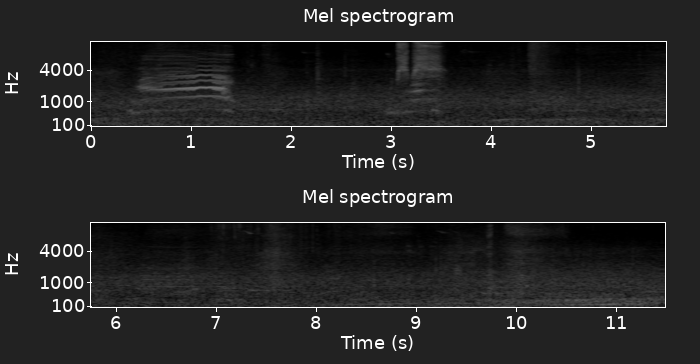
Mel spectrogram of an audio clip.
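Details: Cat struggling outdoors in freezing winter cold, needing warmth and food, gives one drawn-out harmonic meow near the start, then faint scattered rustling and background noise for the rest.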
